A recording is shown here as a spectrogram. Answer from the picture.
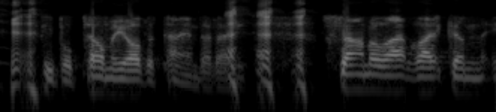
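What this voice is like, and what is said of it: Slight Chicago accent. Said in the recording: “a little bit of that Chicago accent”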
